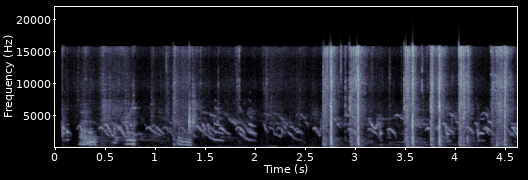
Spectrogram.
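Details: Young francolin chicks, 28 days old, feed in a yard. A run of thin downslurred peeping notes comes first, then loud percussive pecking clicks take over.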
